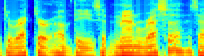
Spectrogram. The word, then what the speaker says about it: Manresa: Tobias Winwright, he's an associate professor of theological ethics, Department of Theological Studies, and director of the, is it Manresa? Is that how you say it? Manresa, yeah.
